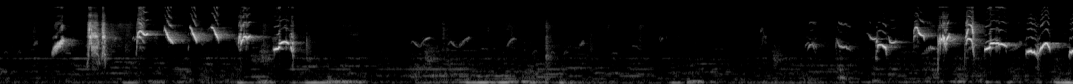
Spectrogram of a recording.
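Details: Green leafbird song used as a lure to make other leafbirds sing: a burst of rapid, loud whistled notes sliding down from high pitch, a quiet gap with faint low rumble, then another run of sharp chattering whistles.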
